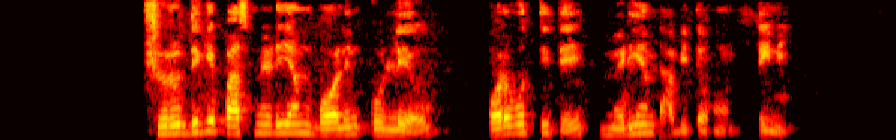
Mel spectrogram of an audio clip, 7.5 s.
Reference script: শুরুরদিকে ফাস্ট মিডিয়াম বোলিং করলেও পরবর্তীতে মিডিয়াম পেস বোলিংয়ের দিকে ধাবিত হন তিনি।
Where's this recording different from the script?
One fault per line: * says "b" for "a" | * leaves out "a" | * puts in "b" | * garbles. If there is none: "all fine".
* leaves out "পেস বোলিংয়ের দিকে"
